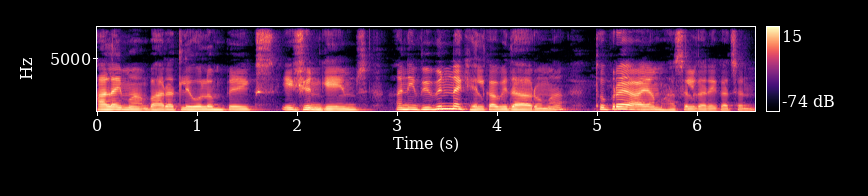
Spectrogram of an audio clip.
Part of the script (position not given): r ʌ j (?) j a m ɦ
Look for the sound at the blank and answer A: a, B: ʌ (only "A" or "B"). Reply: A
